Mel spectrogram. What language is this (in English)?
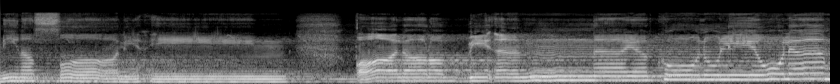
Arabic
